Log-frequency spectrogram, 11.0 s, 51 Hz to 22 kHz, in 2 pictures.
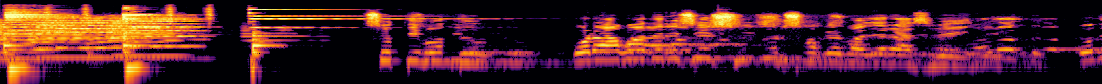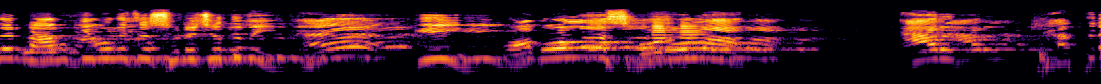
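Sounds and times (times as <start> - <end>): live band music: 0.0 - 1.5
man speaking: 1.8 - 9.4, 10.0 - 11.0.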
